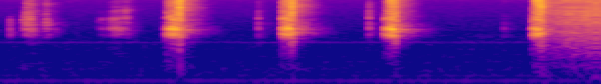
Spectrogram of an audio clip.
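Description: Match heads strike against a matchbox several times.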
